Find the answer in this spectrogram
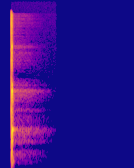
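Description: A single short pop sound effect: a sharp click with a brief ringing tone, about a fifth of a second in.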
